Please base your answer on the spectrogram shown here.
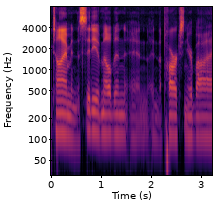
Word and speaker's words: Melbourne: Melbourne, what they say Melbourne. Oh, so Melbourne. There's not a lot of pronunciation of the R's in a lot of words. They just drop off Melbourne.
